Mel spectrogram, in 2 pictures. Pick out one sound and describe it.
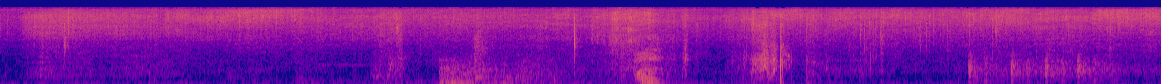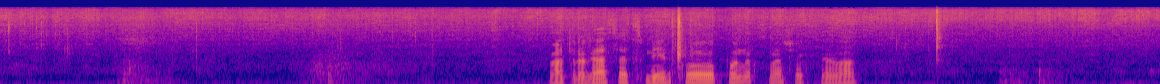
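A flare hisses and sputters as it burns.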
